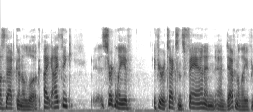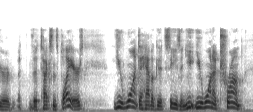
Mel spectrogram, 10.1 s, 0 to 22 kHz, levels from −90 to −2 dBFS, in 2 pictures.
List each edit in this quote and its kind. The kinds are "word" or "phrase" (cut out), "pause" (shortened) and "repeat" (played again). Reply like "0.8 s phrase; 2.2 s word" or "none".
none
